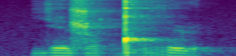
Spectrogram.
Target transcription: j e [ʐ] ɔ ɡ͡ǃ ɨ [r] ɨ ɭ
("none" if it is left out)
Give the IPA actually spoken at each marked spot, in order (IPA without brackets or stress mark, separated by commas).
ʐ, r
